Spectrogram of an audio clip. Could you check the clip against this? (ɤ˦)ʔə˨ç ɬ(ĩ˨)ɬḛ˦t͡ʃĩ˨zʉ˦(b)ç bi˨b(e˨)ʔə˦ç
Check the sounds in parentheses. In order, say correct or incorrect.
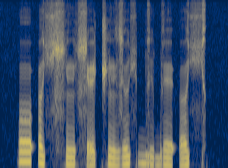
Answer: correct, correct, incorrect, correct

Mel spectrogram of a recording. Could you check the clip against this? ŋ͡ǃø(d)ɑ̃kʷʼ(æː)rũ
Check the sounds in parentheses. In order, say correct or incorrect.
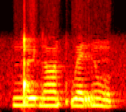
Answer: correct, incorrect

